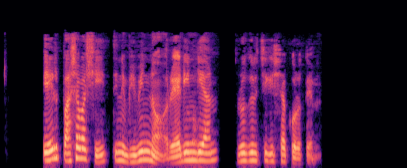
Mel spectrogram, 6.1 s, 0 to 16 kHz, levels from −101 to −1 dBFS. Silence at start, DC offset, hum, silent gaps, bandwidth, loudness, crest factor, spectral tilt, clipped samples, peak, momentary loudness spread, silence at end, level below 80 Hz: 0.65 s; under 0.1%; none; 3.30-3.52 s; 8 kHz; -19 LUFS; 18 dB; -5.5 dB/octave; under 0.1%; -2 dBFS; 8 LU; 1.4 s; -62 dBFS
